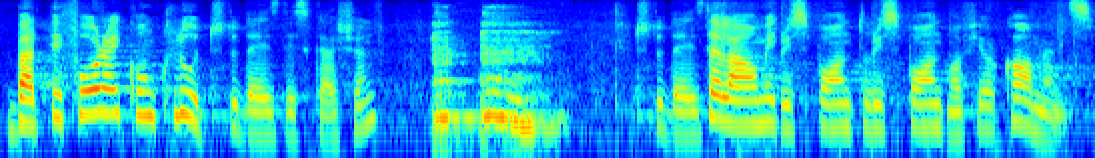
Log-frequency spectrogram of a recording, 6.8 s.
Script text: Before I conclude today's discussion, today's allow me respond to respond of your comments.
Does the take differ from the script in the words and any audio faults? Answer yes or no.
yes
